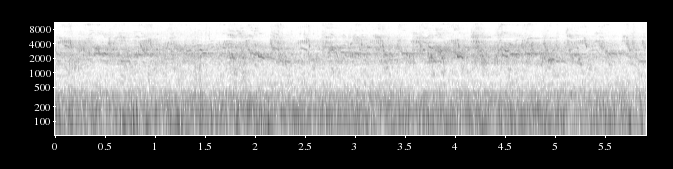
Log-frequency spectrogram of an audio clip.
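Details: Lively morning chorus of Hawaiian birds: rapid chirps, short squawky notes and whistles overlap continuously from many singers, with low rumbling background throughout.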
